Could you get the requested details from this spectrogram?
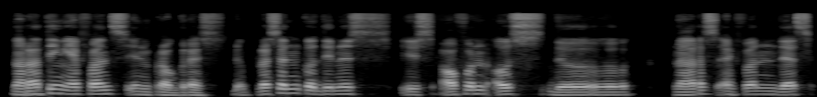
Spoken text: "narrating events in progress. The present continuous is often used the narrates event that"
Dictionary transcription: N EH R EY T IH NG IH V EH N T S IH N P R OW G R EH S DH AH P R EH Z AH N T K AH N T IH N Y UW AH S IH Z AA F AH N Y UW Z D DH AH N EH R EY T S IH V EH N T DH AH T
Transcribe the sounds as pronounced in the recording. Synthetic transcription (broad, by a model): N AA R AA T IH NG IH F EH N S IH N P R OW G R EH S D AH P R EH S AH N K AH N T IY N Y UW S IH S AA F AH N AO S D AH N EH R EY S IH F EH N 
